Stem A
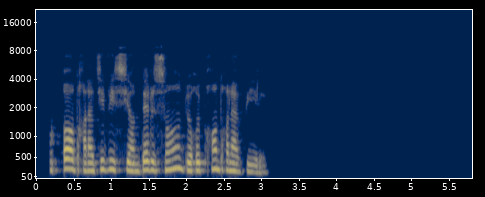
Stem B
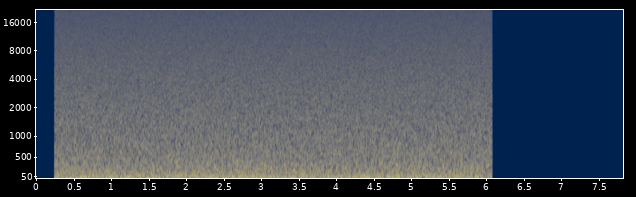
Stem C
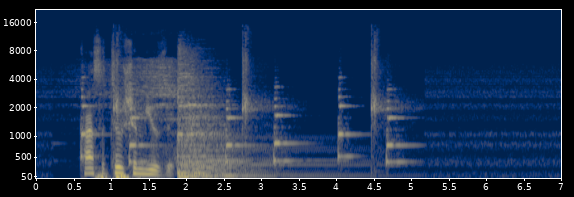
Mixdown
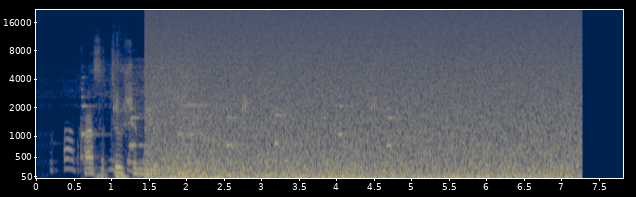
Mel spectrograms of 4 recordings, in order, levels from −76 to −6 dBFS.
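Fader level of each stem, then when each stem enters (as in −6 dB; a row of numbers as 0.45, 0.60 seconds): −16.0, −1.0, −3.5 decibels; 0.00, 1.20, 0.00 seconds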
